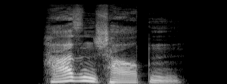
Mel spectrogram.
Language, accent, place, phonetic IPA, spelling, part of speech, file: German, Germany, Berlin, [ˈhaːzənˌʃaʁtən], Hasenscharten, noun, De-Hasenscharten.ogg
- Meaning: plural of Hasenscharte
